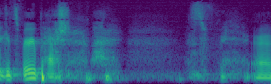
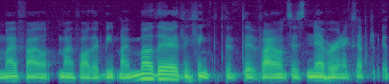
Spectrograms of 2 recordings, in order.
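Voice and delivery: normal talking voice

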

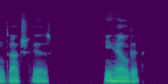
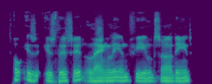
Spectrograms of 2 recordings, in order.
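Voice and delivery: ordinary delivery

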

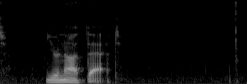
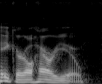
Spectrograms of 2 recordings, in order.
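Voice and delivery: plain

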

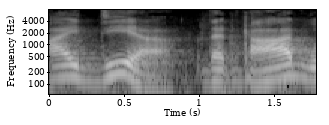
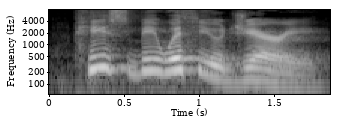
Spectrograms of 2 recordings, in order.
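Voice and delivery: sweet, gentle, high little nerdy voice; 5 semitones higher than usual. Telling how a seventh grader greeted Jerry in passing, imitating Donald's sweet nerdy voice. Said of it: "in this sweet little nerdy voice".

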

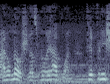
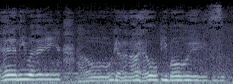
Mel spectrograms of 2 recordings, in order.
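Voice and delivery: put-on spectral, ghostly voice, "boys" stretched long. Voicing the River Styx ferryman greeting the boys, in a ghost voice. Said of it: "I'll do a ghost voice".

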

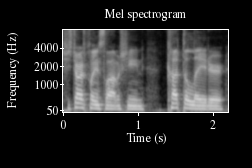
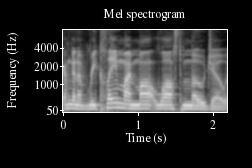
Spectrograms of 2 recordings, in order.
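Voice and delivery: ordinary talk, nothing marked

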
